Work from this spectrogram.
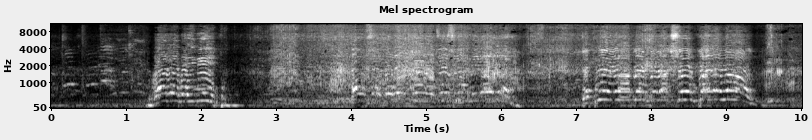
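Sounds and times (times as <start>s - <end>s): dirt bike engines revving: 0.0s - 10.0s.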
